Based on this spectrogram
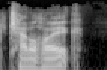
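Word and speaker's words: Çatalhöyük: And also when you're talking about, I don't know how to say it right, chattelhoik. – Yeah, that's right.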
